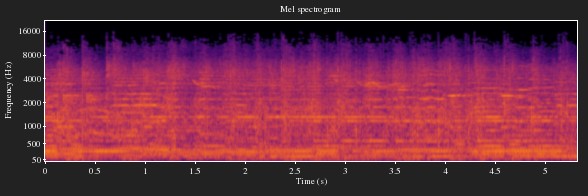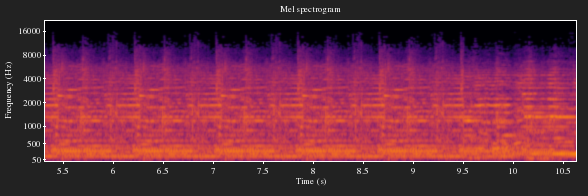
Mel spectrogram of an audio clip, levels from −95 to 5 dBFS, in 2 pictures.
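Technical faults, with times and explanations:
5.45 to 9.5 s, broken-record loop: the same 0.82 s chunk repeats five times back to back, stuck in place. Likely the player or stream stalled and kept resending its last fragment, so the audio meant for that stretch is lost.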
